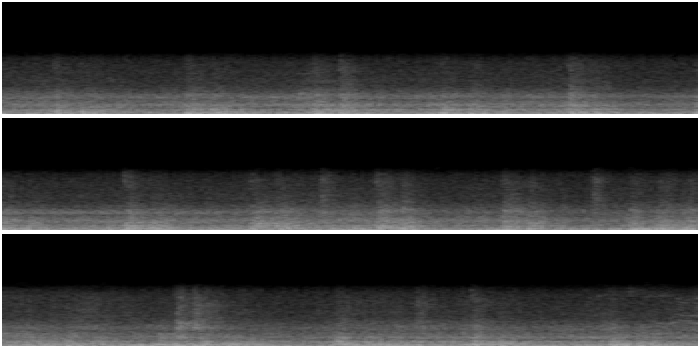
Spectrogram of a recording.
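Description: PATCO Budd-built rapid-transit car running at speed, heard from inside the car: steady wheel-on-rail running noise with faint steady tones and scattered clicks.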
